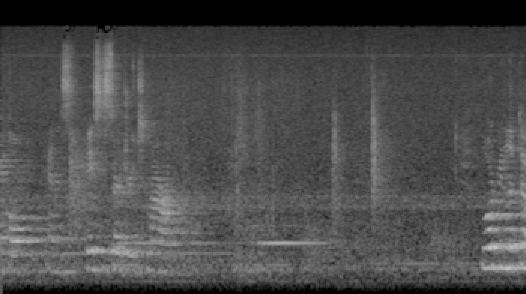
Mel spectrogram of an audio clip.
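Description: A woman speaks into a microphone in an echoing hall.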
